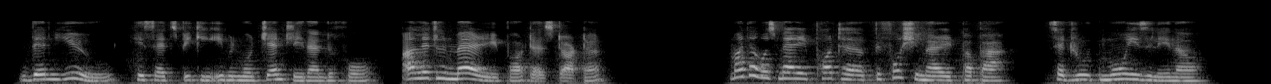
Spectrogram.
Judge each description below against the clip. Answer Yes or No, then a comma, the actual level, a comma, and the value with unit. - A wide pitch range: Yes, wide, 5.8 semitones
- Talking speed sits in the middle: No, slow, 130 wpm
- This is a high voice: Yes, high, 200 Hz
